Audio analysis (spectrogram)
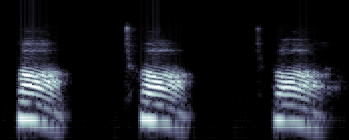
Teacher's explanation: দেখেন জোরে একটা বাতাসের ঝাপটা আসে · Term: অ্যাসপিরিয়েটেড সাউন্ড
